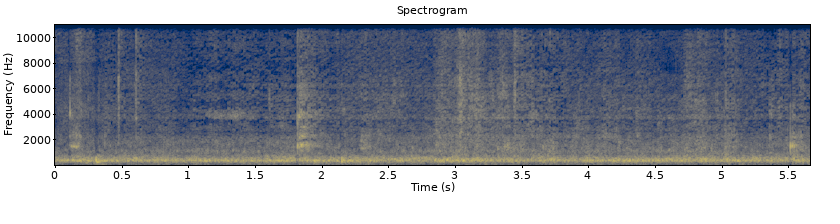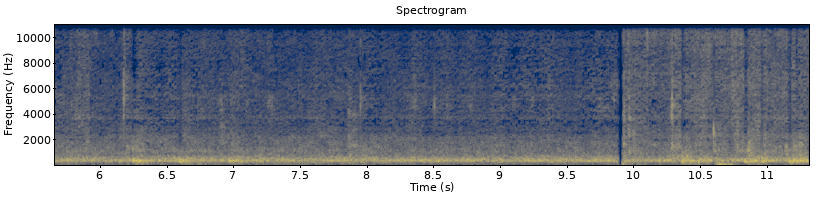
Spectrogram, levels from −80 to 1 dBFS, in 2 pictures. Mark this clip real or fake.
fake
